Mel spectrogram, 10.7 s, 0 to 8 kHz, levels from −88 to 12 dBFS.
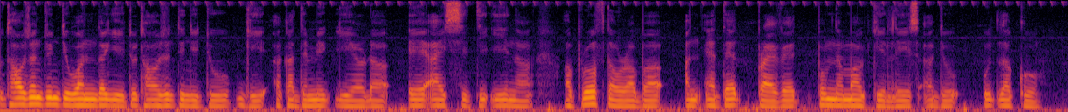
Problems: none marked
